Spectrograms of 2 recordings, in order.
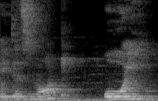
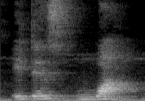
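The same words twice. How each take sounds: First: "oi" said as English oy, the wrong way. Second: "wa" said clearly as wa; right wa. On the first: Teacher contrasting the wrong oy with the French wa. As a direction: show "oi" as oy, the sound to avoid. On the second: Teacher contrasting the correct wa with the wrong oy. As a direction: model "wa", the correct French oi. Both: Shown as a demonstration.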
